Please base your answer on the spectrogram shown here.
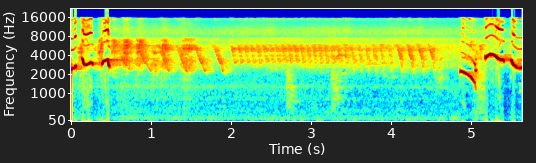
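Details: Oriental magpie-robin song used as therapy for a stressed, silent bird: a long stretch of soft, buzzy, rapid chattering notes, framed by loud slurred whistles at the start and end.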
